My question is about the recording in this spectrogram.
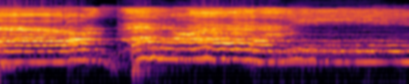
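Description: A group of children reciting Quranic verses together in a melodic tilawah style. It comes in two long, held phrases with a short breath between, and the pitch of the second phrase wavers up and down in ornaments.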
